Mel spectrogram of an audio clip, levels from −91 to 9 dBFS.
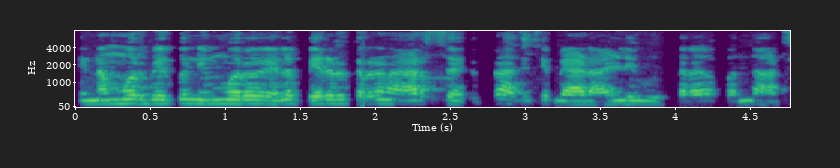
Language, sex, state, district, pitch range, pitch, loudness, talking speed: Kannada, male, Karnataka, Bellary, 130-155 Hz, 140 Hz, -20 LUFS, 175 wpm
